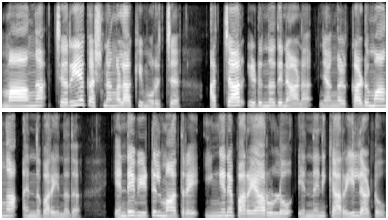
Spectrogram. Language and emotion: Malayalam, neutral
